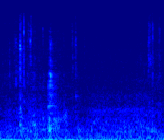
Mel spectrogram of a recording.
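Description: Faint handling sounds: a few small clicks and taps, most in the first half, as fingers press and align a circuit board and ribbon cable on the back of a camera touchscreen.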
